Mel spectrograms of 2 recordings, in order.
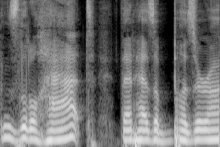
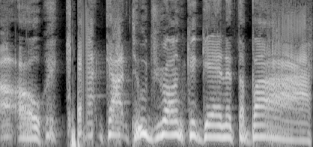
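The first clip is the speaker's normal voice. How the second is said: put-on Boston accent with a mild yelling edge; 4 semitones higher than usual. Retelling a drunk woman from Boston at a bar, imitating a Boston-accent scream. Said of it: "screaming in this Boston accent".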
